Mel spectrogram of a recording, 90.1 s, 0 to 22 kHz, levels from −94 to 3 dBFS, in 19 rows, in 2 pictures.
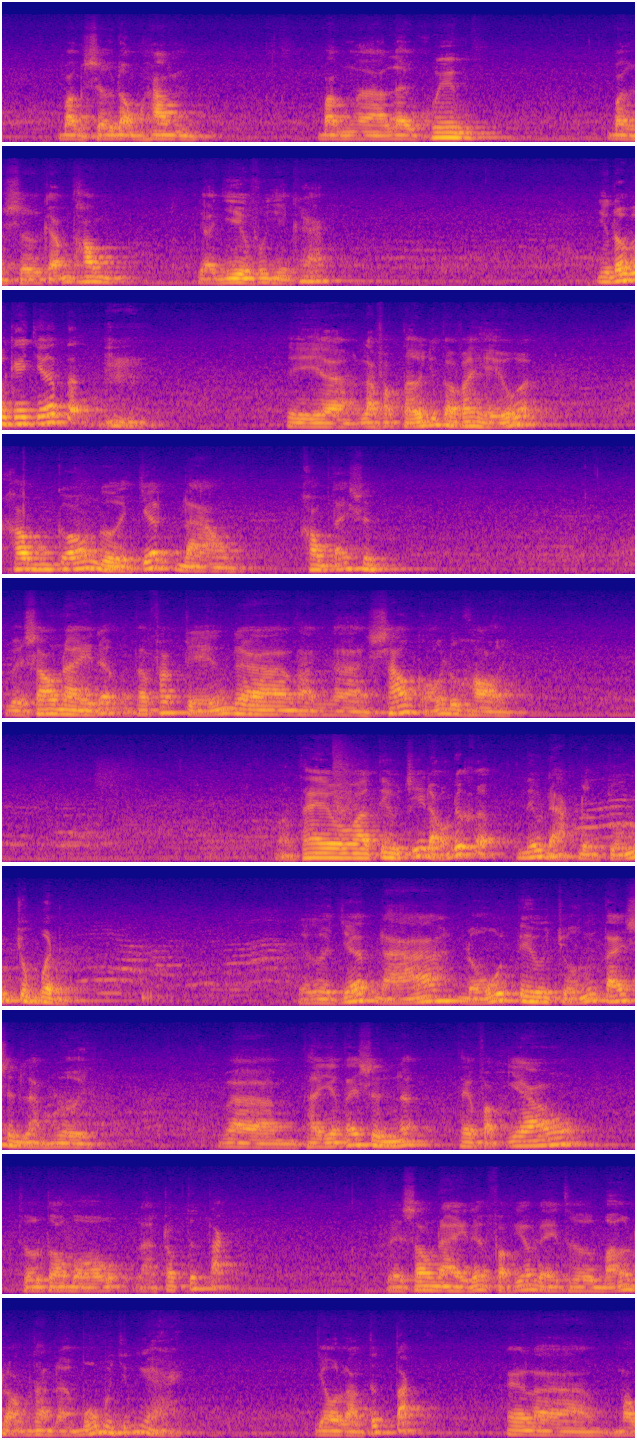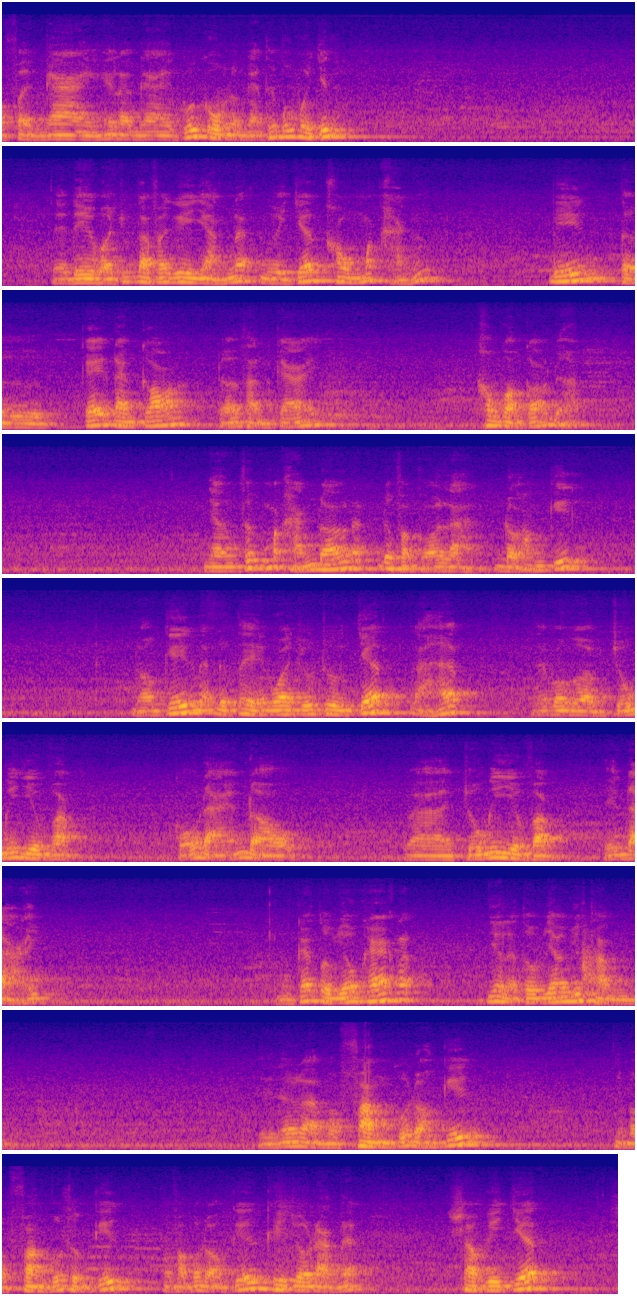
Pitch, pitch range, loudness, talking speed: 135 Hz, 110-155 Hz, -20 LUFS, 155 wpm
